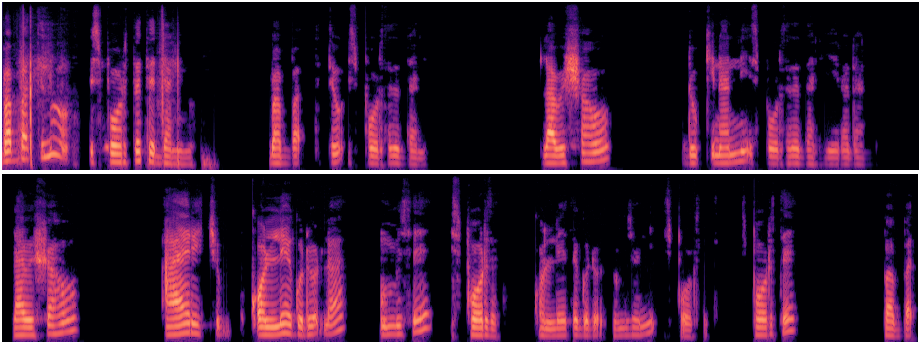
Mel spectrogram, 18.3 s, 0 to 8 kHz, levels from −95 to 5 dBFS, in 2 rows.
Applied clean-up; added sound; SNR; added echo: none; none; none; none.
